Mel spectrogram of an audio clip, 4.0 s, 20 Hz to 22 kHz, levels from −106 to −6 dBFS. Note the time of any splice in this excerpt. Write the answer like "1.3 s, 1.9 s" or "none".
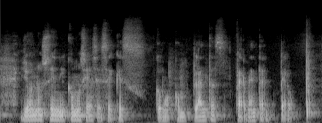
2.9 s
